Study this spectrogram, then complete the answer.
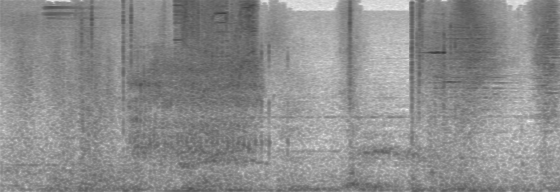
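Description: A soft electronic whoosh and chime mark a change of turn.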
